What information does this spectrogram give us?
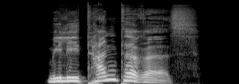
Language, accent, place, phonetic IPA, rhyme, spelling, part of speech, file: German, Germany, Berlin, [miliˈtantəʁəs], -antəʁəs, militanteres, adjective, De-militanteres.ogg
- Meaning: strong/mixed nominative/accusative neuter singular comparative degree of militant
